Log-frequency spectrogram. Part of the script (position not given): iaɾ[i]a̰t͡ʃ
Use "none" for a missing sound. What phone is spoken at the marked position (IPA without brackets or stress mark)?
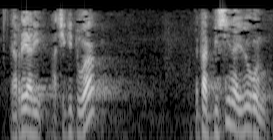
i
